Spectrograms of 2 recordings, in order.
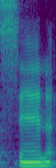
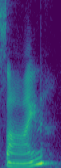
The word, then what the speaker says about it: sin: the button and so they cut off the E so that's actually pronounced sign sign is going to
